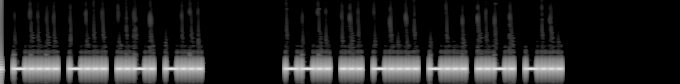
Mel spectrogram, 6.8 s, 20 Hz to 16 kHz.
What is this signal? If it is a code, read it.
Morse code, heard as a keyed tone, about 32 wpm, 700 Hz. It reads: 6BFB ZS6BFB
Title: DXCC-100 Call Signs - 6 Characters - Repeated 2x - 30wpm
